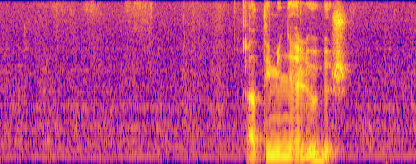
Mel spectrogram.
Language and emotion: Russian, neutral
